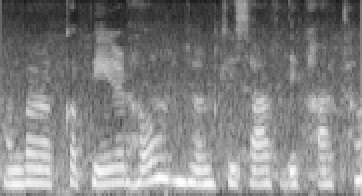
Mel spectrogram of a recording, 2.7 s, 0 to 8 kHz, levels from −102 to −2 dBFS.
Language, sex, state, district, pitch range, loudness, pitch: Bhojpuri, female, Uttar Pradesh, Ghazipur, 205-225 Hz, -12 LUFS, 215 Hz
